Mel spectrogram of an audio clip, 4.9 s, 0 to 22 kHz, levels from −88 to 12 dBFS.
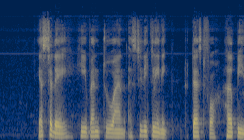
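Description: Listening to this short speech recording, nothing technical stood out anywhere in it.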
